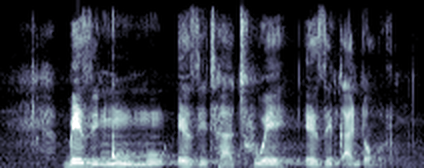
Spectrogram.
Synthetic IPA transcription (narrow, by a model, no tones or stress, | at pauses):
ɓeziŋ͡ǃumɔezitʰatʰwɛɛzɛŋkʼantʼɔːlɔ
